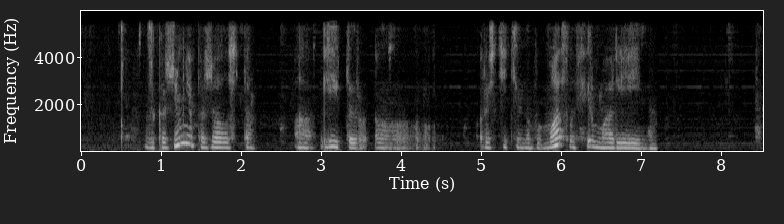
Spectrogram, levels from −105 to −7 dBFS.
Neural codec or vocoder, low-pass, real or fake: vocoder, 22.05 kHz, 80 mel bands, HiFi-GAN; 5.4 kHz; fake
